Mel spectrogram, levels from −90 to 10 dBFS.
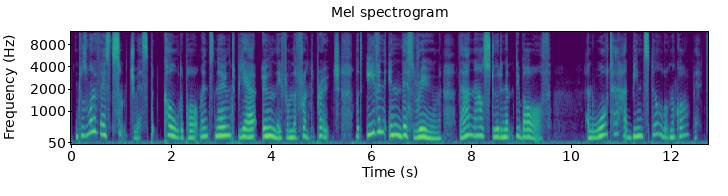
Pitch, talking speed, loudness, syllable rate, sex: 245 Hz, 170 wpm, -19 LUFS, 4.7 syllables/s, female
